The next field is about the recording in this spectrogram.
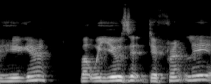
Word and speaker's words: hygge: I love this concept of hygge. Did I say that right? – Hygge, yes.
